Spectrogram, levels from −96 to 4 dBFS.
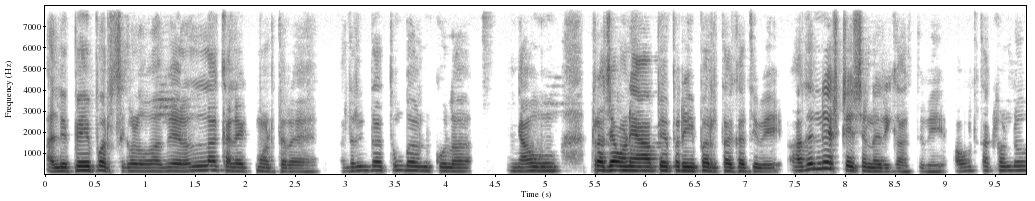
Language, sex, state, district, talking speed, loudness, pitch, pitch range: Kannada, male, Karnataka, Chamarajanagar, 135 wpm, -18 LUFS, 175 Hz, 165-195 Hz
